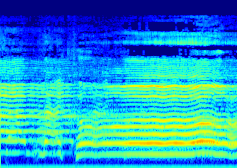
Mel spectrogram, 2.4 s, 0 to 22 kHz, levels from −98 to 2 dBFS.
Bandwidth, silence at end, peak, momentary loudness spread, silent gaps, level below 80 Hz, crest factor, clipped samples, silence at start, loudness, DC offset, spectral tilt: 16 kHz; 0 s; -16 dBFS; 12 LU; none; -84 dBFS; 14 dB; under 0.1%; 0 s; -28 LUFS; under 0.1%; 0 dB/octave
